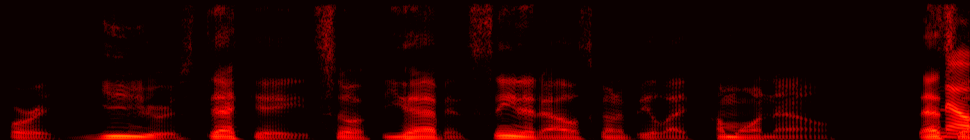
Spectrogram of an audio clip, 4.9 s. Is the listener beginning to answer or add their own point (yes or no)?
yes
